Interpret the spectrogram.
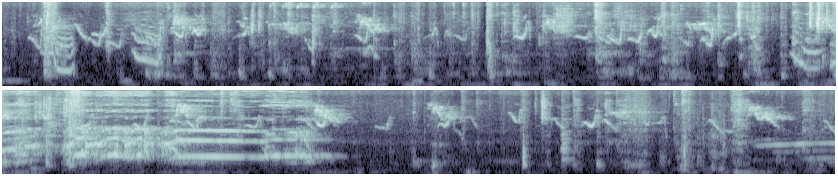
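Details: Grey francolin chicks feeding: scattered short high chirps and sharp clicks, then a loud, drawn-out harmonic call holding steady for over a second near the middle, followed by more brief chirps and tapping.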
